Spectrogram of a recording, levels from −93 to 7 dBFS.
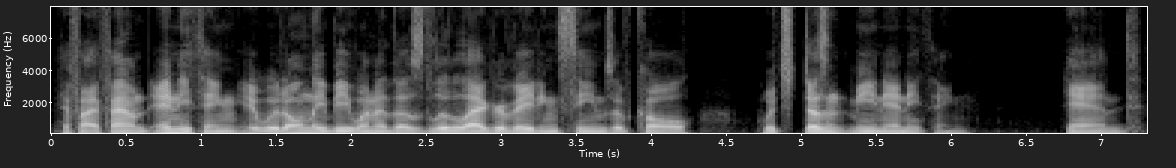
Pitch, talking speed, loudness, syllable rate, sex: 125 Hz, 170 wpm, -18 LUFS, 5.2 syllables/s, male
